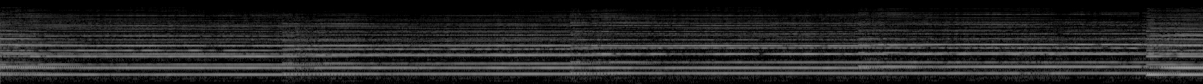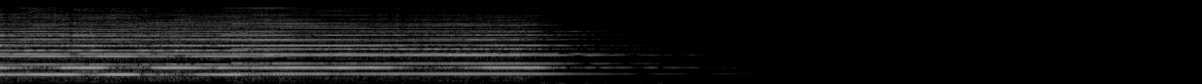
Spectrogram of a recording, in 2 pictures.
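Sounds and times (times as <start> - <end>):
instrument harmonics: 0.0 - 18.8.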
